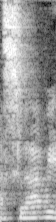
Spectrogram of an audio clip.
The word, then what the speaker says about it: Szlávi: Like you said, my name is Szlávi, and pronunciation was perfect.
